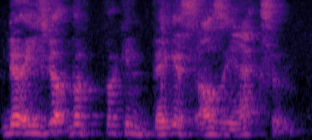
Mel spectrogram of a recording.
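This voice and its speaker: A young man, an interview guest, talking in casual chat with quick joking banter and frequent laughs. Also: fairly high pitch, a little mellow. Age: young adult. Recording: echoey room, mic far off.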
